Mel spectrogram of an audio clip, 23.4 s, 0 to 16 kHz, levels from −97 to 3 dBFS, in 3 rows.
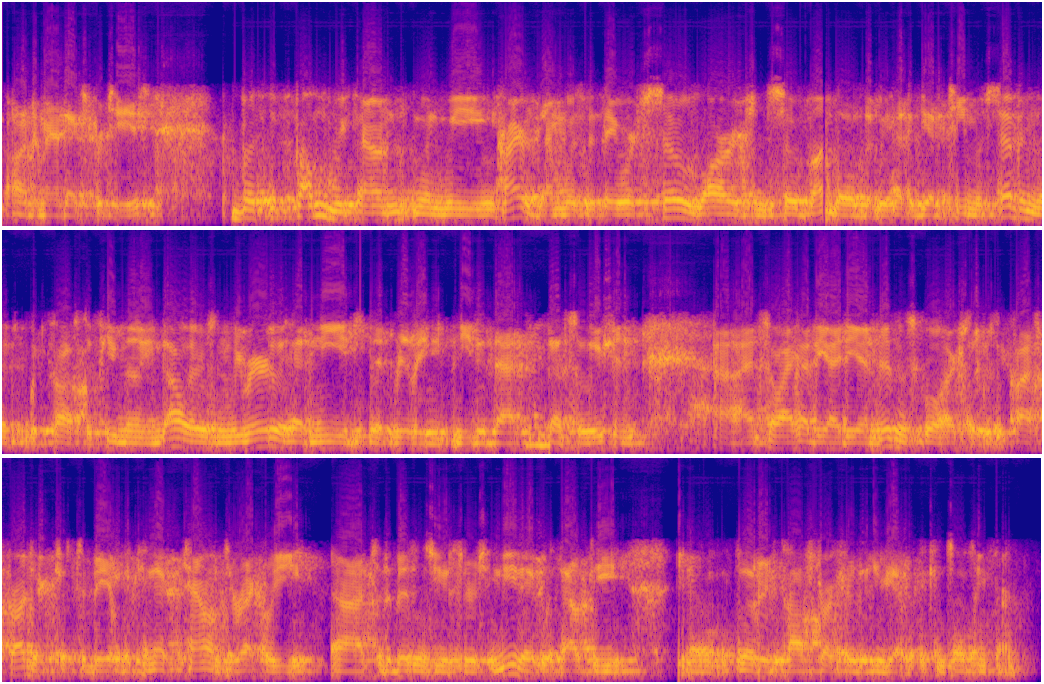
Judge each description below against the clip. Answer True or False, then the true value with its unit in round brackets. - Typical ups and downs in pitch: False (5.8 semitones)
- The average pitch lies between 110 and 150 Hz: False (100 Hz)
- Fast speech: True (240 wpm)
